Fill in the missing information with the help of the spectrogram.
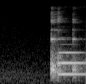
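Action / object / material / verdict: drop / glass bowl hit by a thrown chestnut / glass / none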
